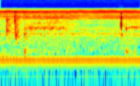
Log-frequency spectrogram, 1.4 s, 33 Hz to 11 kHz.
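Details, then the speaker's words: Workhorse 15ft aluminum cargo step van that won't start, on a jump box: a steady, unchanging low electrical buzz at one pitch with the engine off that keeps running the battery dead; cause not found, possibly a bad motor. "it keeps buzzing which runs the battery dead"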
